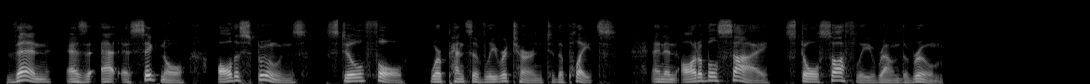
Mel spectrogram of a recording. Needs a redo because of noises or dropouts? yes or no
no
